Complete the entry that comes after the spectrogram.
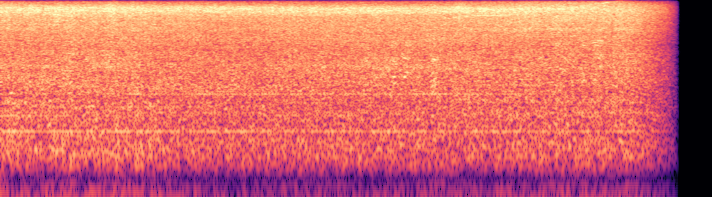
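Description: Heavy rain pouring down in a steady hiss, cutting off suddenly near the end.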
